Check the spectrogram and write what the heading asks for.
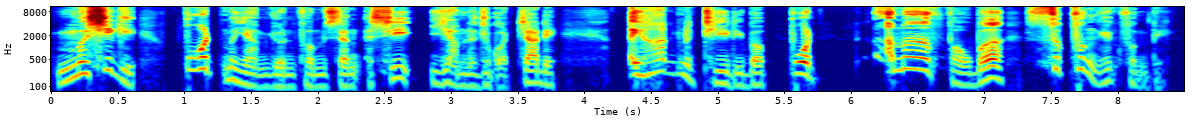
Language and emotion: Manipuri, angry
